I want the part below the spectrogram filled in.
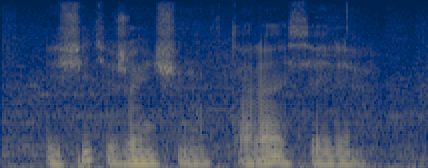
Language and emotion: Russian, sad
